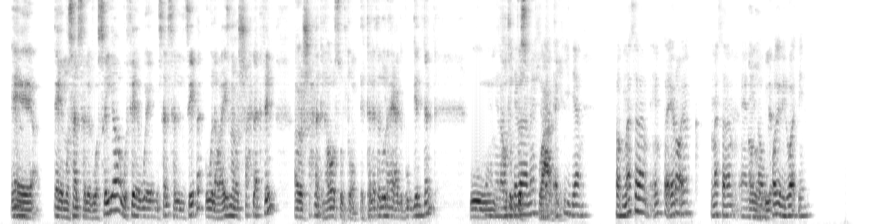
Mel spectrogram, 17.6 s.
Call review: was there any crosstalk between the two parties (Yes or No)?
Yes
